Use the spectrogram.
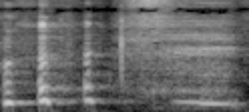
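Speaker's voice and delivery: short self-mocking laugh; amused laugh. Real, not acted. Vlogger joking about their English accent, amused laugh. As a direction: laugh at your own clumsy accent.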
